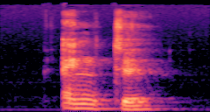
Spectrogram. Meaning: 1. any narrow passage 2. narrowness 3. difficulty
- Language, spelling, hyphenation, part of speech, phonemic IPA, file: Dutch, engte, eng‧te, noun, /ˈɛŋ.tə/, Nl-engte.ogg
